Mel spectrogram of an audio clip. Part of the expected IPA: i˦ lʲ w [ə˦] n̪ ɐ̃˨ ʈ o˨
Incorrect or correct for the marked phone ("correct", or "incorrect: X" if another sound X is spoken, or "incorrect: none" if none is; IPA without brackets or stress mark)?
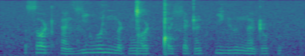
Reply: incorrect: ʊ˦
